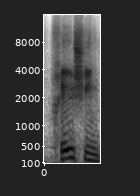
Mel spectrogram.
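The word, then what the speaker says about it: خوش: खे शीन पेश खुश, वाव साइलेंट है।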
